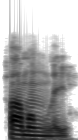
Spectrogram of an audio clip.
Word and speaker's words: commonly: Don't and also in commonly don't shorten this. Do a full short O. Commonly, yeah, commonly, yeah, okay.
